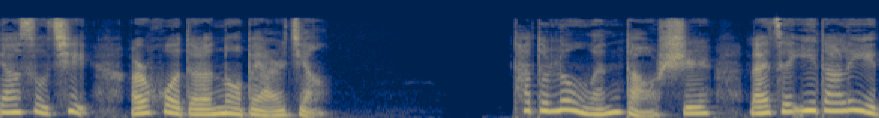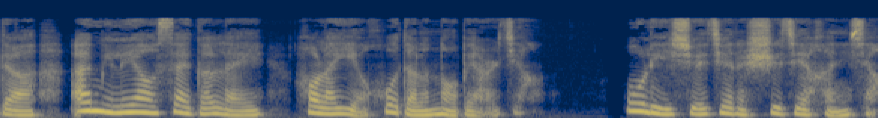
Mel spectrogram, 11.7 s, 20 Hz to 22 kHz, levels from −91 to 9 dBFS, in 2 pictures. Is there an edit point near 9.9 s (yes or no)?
yes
